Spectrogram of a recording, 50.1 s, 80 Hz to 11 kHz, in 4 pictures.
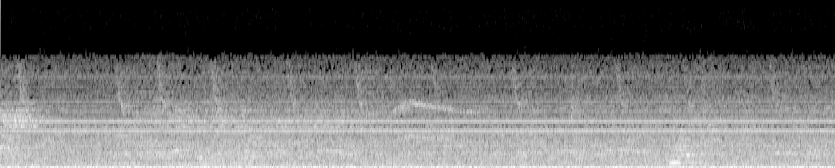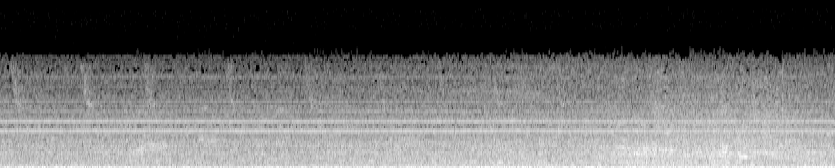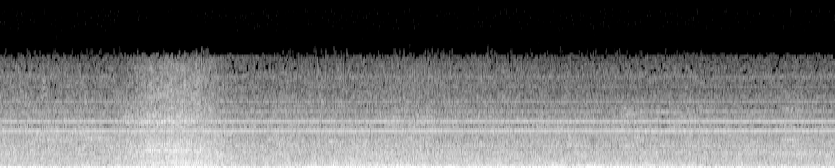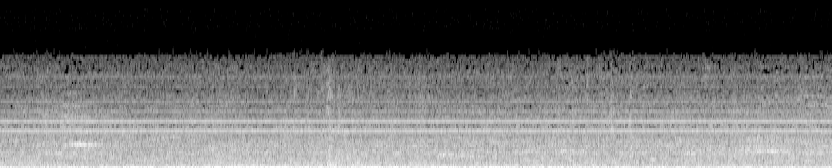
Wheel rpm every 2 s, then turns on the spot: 0, 0, 0, 0, 0, 0, 0, 0, 0, 0, 0, 0, 0, 0, 0, 0, 0, 0, 0, 0, 0, 0, 0, 0, 0.
none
